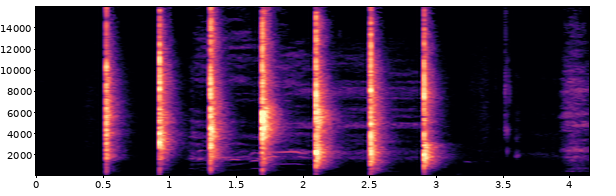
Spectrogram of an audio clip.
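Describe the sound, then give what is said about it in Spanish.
Seven sharp hand slaps in a quick, steady rhythm, fairly loud, imitating the slapping feet of people running in flip-flops, with faint rustling afterward. “personas corriendo en chanclas.”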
